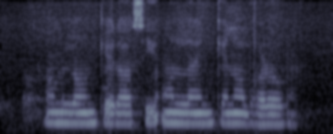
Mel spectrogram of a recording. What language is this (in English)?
Maithili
